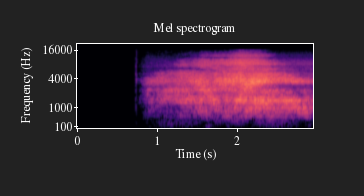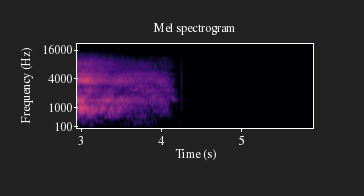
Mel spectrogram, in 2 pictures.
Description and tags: speeder flyby
Made with me blowing into a pvc pipe.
